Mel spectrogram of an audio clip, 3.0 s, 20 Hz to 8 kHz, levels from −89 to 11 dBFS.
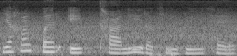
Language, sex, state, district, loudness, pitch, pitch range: Hindi, male, Madhya Pradesh, Katni, -16 LUFS, 220 Hz, 195-255 Hz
